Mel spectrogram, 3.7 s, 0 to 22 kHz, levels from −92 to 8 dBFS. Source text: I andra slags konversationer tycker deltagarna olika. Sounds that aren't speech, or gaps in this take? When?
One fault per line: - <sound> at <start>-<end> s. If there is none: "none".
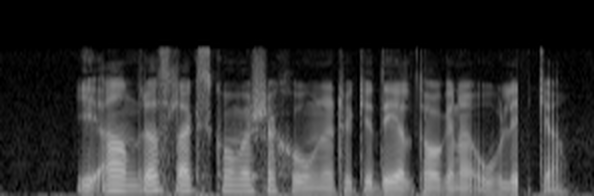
- dropout at 3.2-3.3 s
